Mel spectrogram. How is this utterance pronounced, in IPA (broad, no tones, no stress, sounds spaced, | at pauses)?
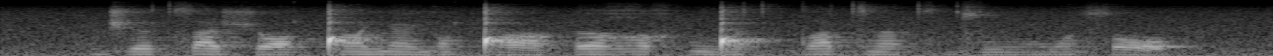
d͡ʒ ɜ t͡s ɑ ʃ ɒ ŋ͡ǃ ɑ̃ j æ̃ j ɔ̃ ŋ͡ǃ ɑ | ɜ ʁ ə χ ŋ͡ǃ ə t͡s dˤ ɑ d͡z ɑ̃ t͡s d͡z u m b ɔ̃ s ɔ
